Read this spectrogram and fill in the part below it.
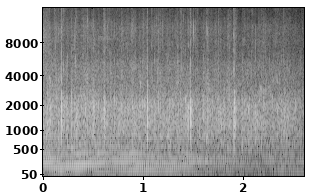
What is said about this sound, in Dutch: Ja, een hard applaus voor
